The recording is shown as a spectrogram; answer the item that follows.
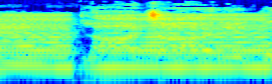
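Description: Harmonium played slowly: a held note, a short break about half a second in, then a long sustained note with the reedy drone of the bellows-fed instrument.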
